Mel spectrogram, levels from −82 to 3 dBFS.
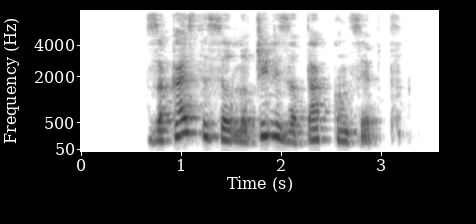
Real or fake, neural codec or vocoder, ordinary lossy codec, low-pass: fake; codec, 16 kHz, 16 kbps, FreqCodec, larger model; none; none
